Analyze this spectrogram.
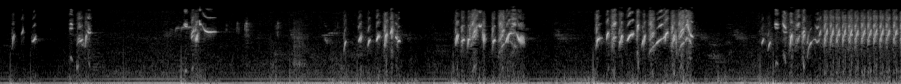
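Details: Constantine-type European goldfinch, 2021, singing in bursts of rapid, high, tinkling twitters and buzzy trills, separated by short pauses, ending in a dense metallic buzz; a faint low steady hum underneath.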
